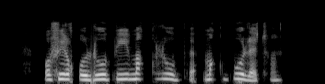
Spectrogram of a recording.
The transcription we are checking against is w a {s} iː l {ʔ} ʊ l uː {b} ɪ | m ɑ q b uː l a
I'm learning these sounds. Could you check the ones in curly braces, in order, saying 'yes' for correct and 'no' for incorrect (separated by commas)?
no, no, yes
